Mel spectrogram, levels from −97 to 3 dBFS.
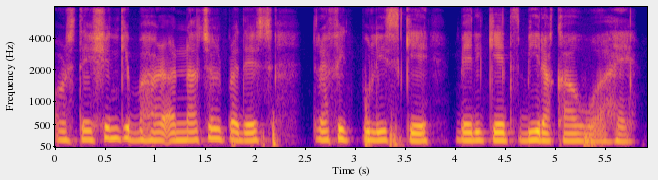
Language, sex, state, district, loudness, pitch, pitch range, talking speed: Hindi, female, Arunachal Pradesh, Papum Pare, -17 LUFS, 180 Hz, 165-185 Hz, 130 wpm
